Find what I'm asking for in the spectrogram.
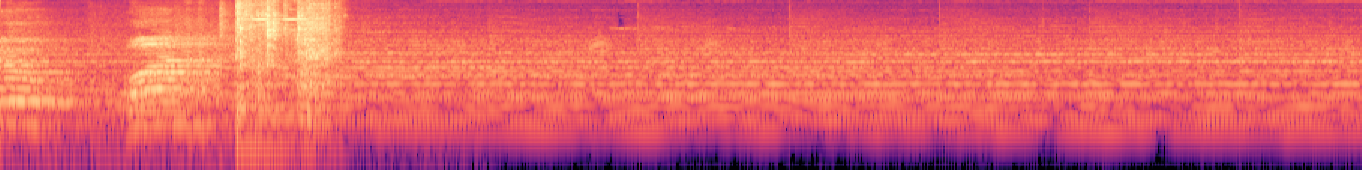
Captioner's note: clank sound then music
